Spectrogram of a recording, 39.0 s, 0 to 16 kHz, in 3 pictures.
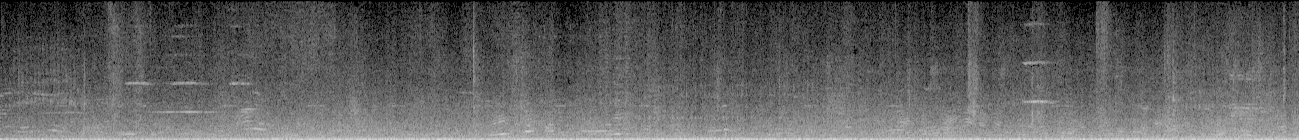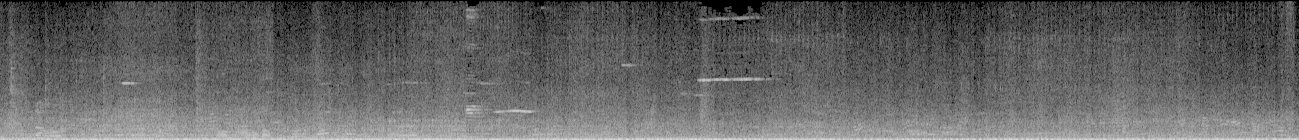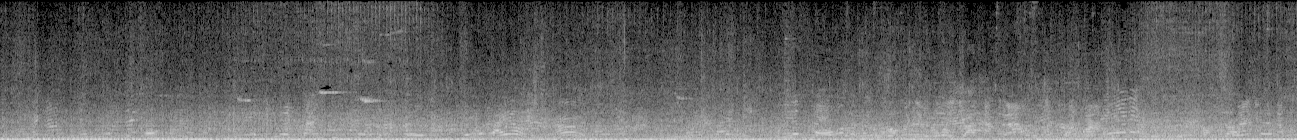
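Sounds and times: motorbike engines running: 0.0s - 38.9s
people talking: 0.0s - 38.9s.

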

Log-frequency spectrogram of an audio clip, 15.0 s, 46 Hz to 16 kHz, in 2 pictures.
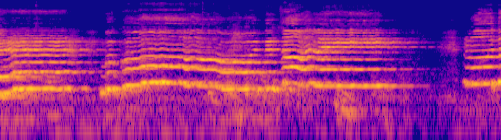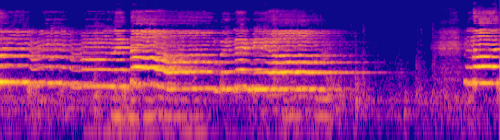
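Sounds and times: woman singing unaccompanied: 0.0s - 6.2s, 7.0s - 12.9s, 14.5s - 15.0s.

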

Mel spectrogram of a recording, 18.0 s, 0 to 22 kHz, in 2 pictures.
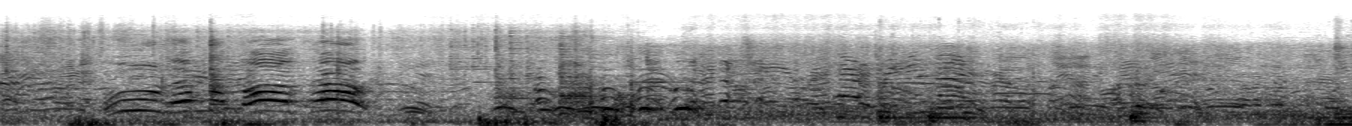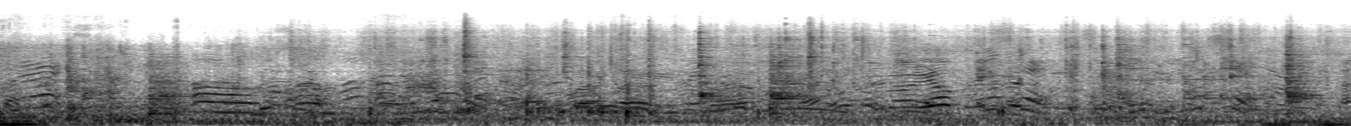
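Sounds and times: children and adults talking: 0.0s - 18.0s.

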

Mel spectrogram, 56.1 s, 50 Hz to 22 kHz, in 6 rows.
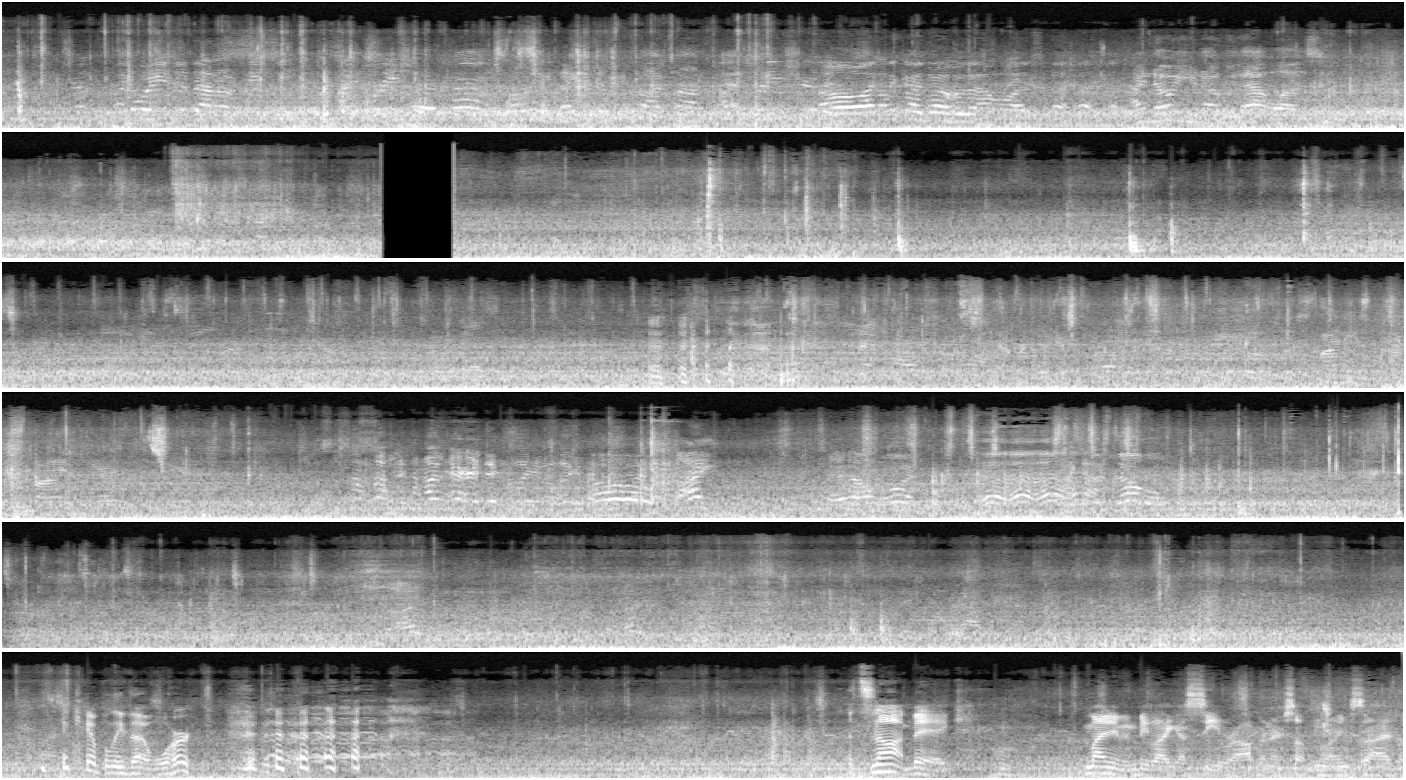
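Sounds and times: boat engine running: 0.0s - 56.0s.

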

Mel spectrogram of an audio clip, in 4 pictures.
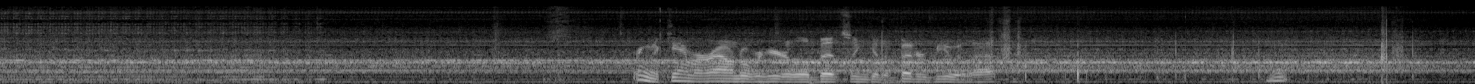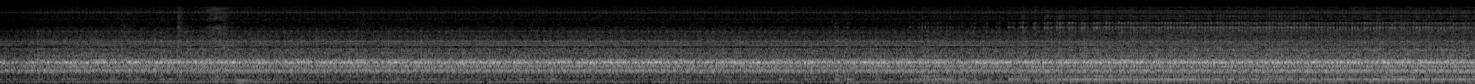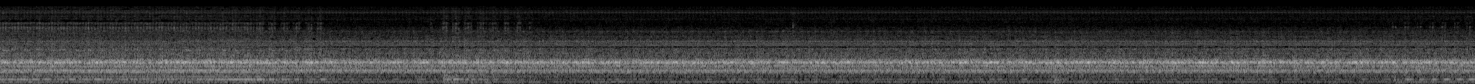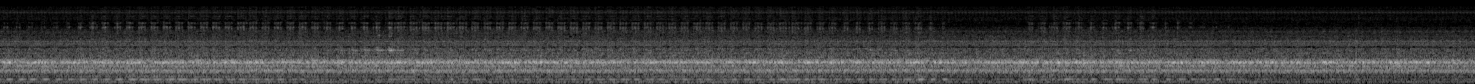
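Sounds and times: milling machine whine: 0.0s - 59.0s
cutting rattle: 43.4s - 53.8s.

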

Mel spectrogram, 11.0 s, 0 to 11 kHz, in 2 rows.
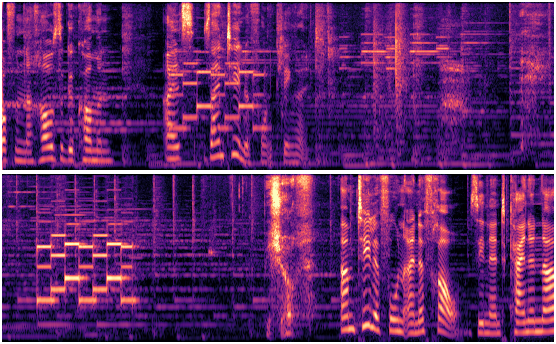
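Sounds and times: soft background music: 0.0s - 11.0s
cordless phone ringing: 1.6s - 2.8s, 5.8s - 7.1s.

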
